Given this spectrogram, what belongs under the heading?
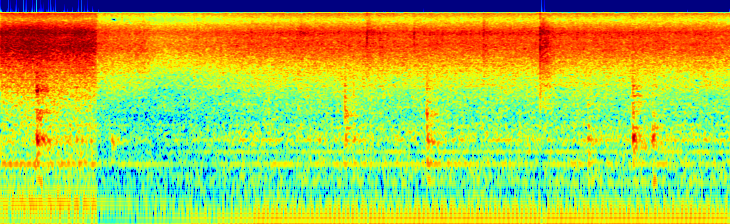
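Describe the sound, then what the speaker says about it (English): Onions sauteing in a pan over medium-high heat give a steady close sizzle throughout, with a brief louder hiss at the start and a few light clicks and scrapes of stirring, and no voices. "So I'm going to saute these until they just start to get tender, but not brown."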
